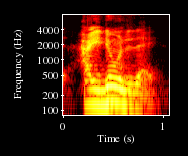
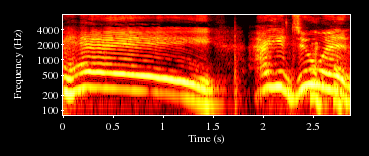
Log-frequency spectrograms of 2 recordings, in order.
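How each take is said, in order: First: Said in the usual way. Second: Much higher, drawn-out, gushing hello; schmoozy coworkers. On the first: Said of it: "I went in there with this guy and I asked him". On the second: Retold or imitated. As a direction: ham up an overly friendly greeting. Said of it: "They're like".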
